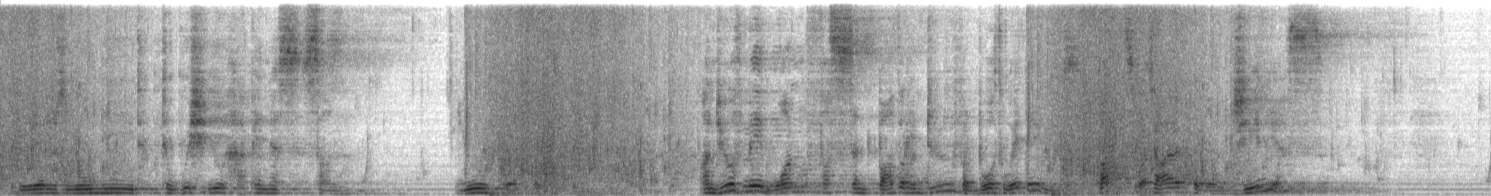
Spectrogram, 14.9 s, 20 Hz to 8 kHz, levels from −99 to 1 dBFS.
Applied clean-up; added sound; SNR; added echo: none; Bathtub (filling or washing) / Splash, splatter; 9 dB; reverberation time 2.9 s.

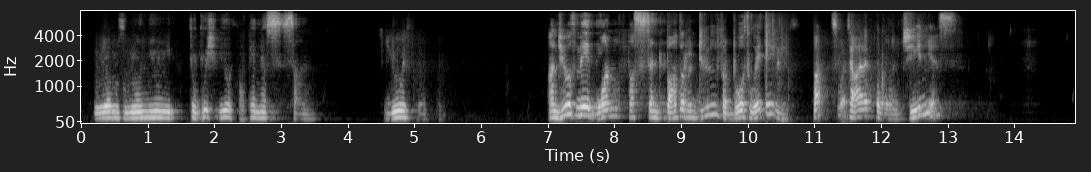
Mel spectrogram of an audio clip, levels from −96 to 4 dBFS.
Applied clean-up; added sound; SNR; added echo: neural mask model DeepFilterNet 3.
